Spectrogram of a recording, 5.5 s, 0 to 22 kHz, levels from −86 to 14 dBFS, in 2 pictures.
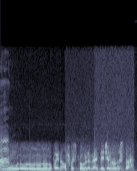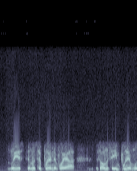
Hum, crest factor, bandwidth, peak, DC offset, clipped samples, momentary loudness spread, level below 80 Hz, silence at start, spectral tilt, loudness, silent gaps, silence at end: none; 12 dB; 15.5 kHz; -2 dBFS; under 0.1%; under 0.1%; 6 LU; -46 dBFS; 0 s; -4.5 dB/octave; -13 LUFS; none; 0 s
